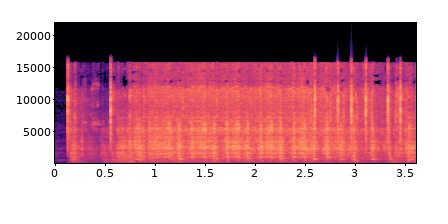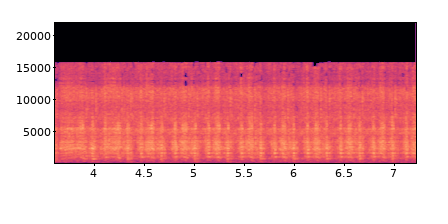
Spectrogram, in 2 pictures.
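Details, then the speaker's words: 1960s Caterpillar pony engine cranking with clutch disengaged: steady even cranking chug about three beats a second with no firing or pops; no spark, usually oxidized breaker points in the magneto. "usually what the problem is is the points inside of this cover here get oxidized there's a set of breaker points just like in a car ignition system only this set of points is run by a Magneto rather than a coil and condenser"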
